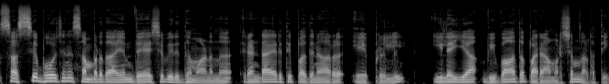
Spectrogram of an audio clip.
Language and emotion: Malayalam, neutral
